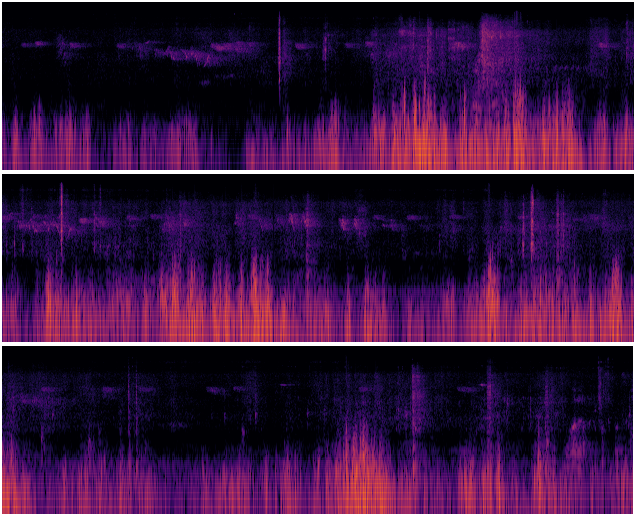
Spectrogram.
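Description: Wind buffeting an outdoor microphone in irregular gusts of low rumbling, with faint bird chirps.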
